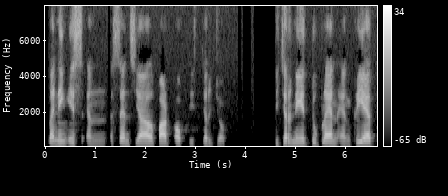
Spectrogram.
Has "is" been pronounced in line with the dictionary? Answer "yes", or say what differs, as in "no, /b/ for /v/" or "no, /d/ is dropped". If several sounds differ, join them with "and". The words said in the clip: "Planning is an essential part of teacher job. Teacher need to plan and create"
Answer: no, /s/ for /z/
